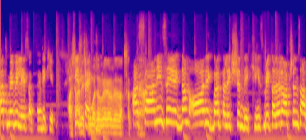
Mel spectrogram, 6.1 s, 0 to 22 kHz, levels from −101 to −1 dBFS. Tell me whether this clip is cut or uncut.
uncut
